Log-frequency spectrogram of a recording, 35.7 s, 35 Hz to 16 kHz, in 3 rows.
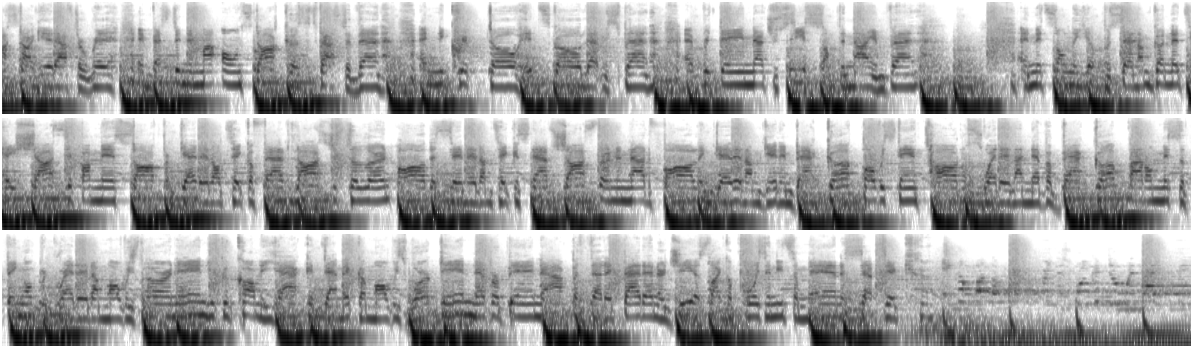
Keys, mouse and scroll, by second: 3.8-4.5 scroll down 1, 7.6-9.7 drag, 10.7 scroll up 1, 12.2-14.7 drag, 26.2 click, 29.3 scroll up 1, 30.7 click.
